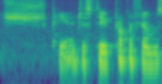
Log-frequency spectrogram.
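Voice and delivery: very soft hushed coaxing; mock soothing. Coaxing Peter to do proper films, hushed mock soothing. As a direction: shush him, then advise very softly. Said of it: "hug him and just go".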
